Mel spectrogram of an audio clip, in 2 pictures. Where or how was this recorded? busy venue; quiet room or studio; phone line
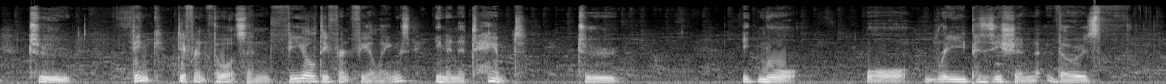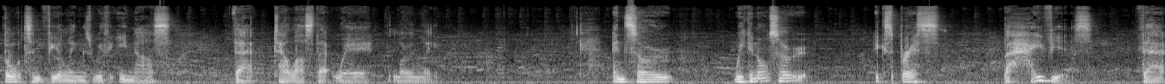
busy venue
